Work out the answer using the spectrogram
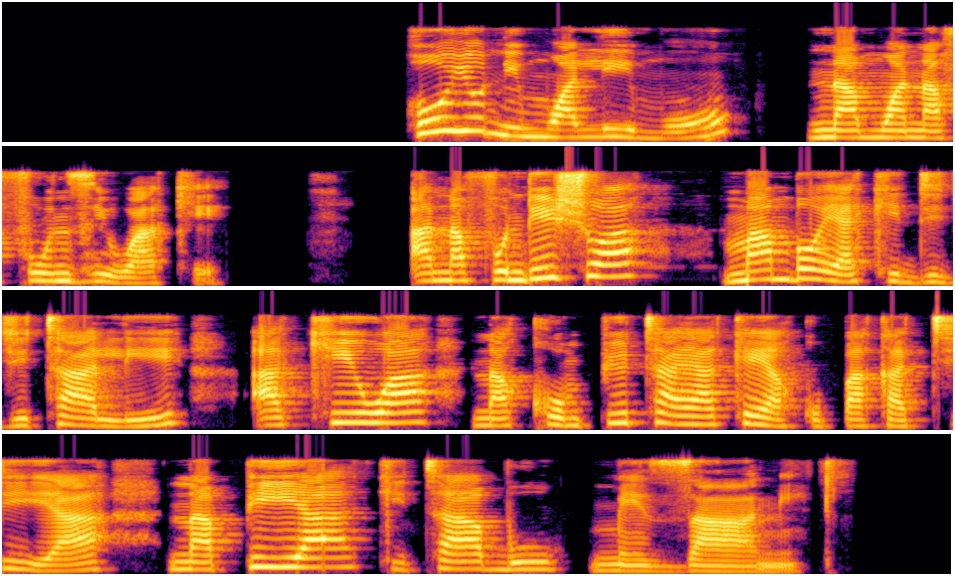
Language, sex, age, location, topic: Swahili, female, 25-35, Nairobi, education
